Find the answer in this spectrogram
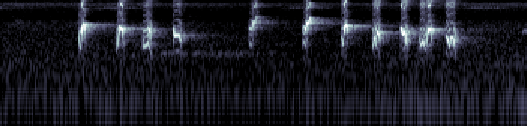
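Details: Two lively phrases of bright, falling chirps from a bulbul known locally as nok dok taeng, now in full plumage. A four-note group, a short gap, then a faster run of about eight notes.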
